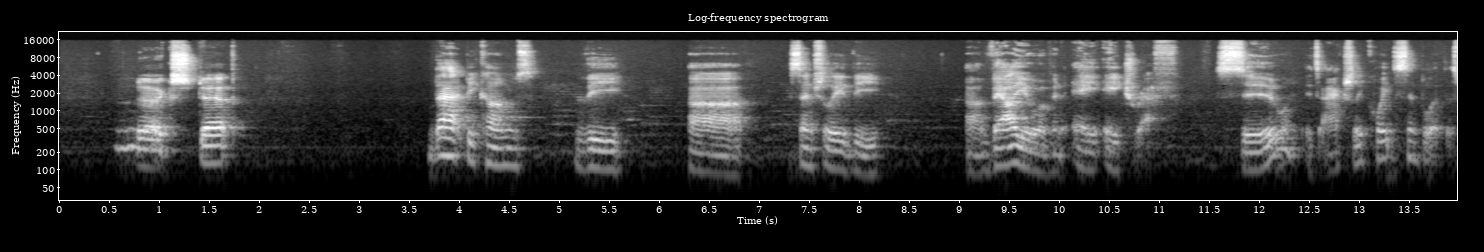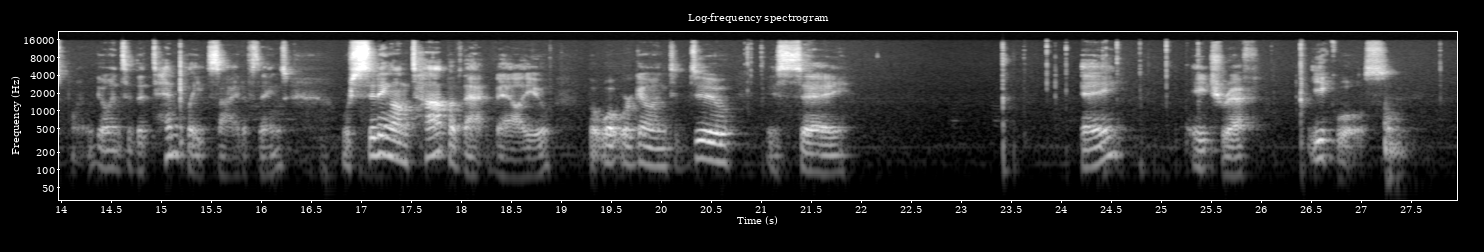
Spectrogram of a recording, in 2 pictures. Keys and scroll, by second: 16.7 Left, 18.9 Left, 21.0 i, 21.8 shift+i, 23.4-26.4 typing.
